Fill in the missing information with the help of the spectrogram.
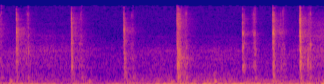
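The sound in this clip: Typing on a computer keyboard while writing in Russian: irregular bursts of crisp key clicks, some single and some in quick clusters, moderately loud with brief pauses between them and no voices.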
